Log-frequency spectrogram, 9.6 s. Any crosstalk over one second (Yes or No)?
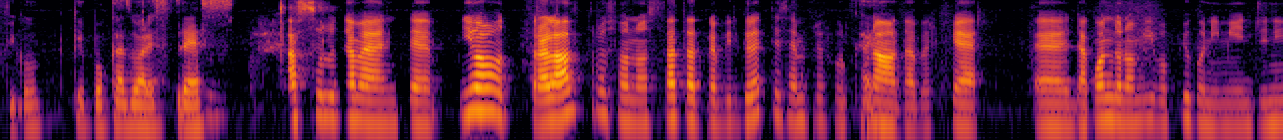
No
